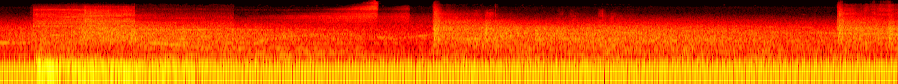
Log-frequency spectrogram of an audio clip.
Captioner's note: sirens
